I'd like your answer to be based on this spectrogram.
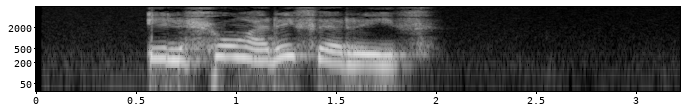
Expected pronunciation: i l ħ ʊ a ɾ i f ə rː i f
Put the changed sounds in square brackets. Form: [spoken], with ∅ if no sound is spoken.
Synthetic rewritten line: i l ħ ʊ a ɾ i f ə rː i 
